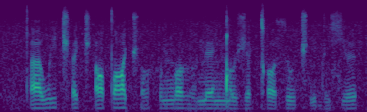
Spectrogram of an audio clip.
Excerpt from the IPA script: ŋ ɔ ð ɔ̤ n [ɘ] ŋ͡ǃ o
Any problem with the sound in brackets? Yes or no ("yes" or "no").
yes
